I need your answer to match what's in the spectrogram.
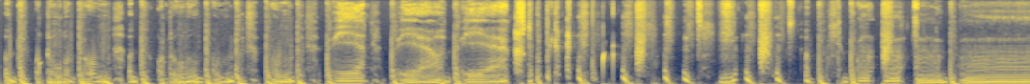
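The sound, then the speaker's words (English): A single performer beatboxes, layering a buzzing, trilled 'thrill bass' tone with rapid percussive clicks and snaps in a steady driving rhythm, loud and continuous throughout. “The thrill bass is a super, super cool sound.”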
